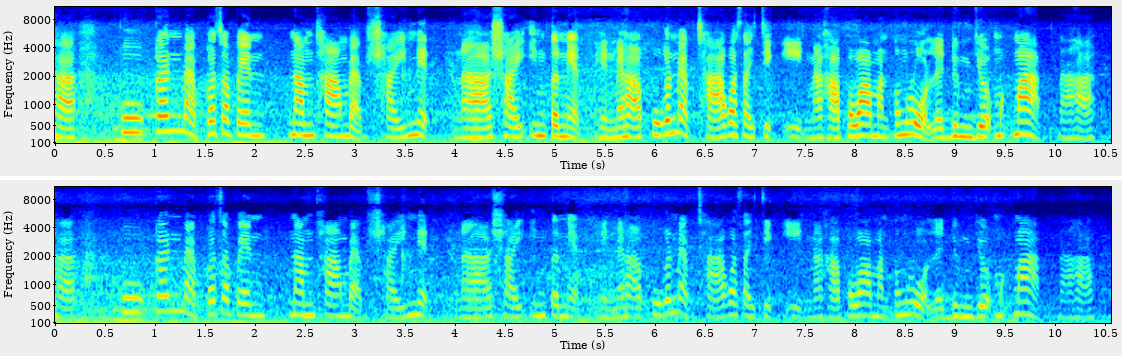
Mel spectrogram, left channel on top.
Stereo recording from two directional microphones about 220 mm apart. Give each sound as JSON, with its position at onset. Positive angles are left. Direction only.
{"t": 0.7, "sound": "a woman's voice", "side_deg": 15}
